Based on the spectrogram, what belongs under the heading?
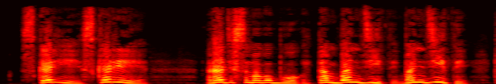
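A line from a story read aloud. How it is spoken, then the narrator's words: Shouting after them. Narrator (Russian): кричала им вслед Вишенка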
